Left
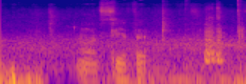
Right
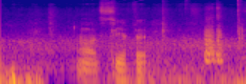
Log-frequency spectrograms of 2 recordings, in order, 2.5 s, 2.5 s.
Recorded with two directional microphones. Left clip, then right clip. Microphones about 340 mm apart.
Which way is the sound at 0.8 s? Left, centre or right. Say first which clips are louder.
Right 4 dB; centre.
